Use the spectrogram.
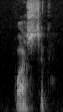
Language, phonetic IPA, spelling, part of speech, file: Polish, [ˈpwaʃt͡ʃɨk], płaszczyk, noun, LL-Q809 (pol)-płaszczyk.wav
